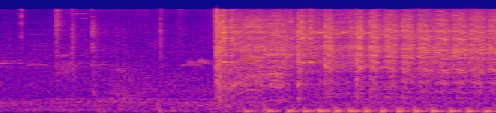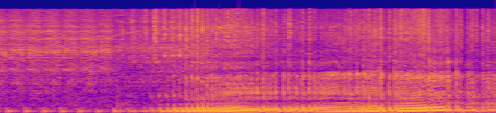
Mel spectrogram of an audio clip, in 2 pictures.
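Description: Car engine cranked over by the starter, a quick regular chatter, then catching about four seconds in and revving loudly, its pitch rising and falling.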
